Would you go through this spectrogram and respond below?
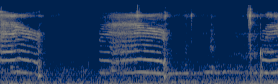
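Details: Gutun, a sweater-clad pet cat, complains with two long, slightly falling meows back to back, a click and rustle between them, in a quiet room.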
